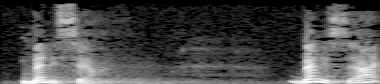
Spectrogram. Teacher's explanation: اللام هنا مكسورة علشان أتخلص من الساكن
